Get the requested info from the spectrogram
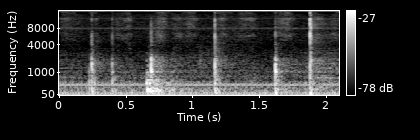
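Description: Faint chalk writing on a blackboard: a handful of short taps and scratches as a word is written out.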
